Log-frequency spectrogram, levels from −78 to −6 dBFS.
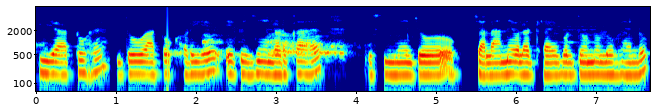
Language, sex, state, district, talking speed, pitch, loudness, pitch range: Hindi, female, Bihar, Purnia, 165 wpm, 165 Hz, -22 LUFS, 160-175 Hz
